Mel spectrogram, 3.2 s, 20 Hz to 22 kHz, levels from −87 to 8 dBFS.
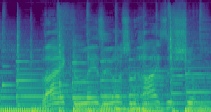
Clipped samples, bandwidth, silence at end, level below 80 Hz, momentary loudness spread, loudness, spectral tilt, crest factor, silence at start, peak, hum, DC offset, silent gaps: under 0.1%; 18 kHz; 0 s; -16 dBFS; 2 LU; -14 LUFS; -6 dB/octave; 12 dB; 0 s; 0 dBFS; none; under 0.1%; none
